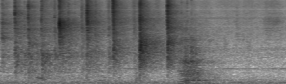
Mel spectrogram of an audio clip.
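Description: Sparse applause from a small audience: a few people clapping unevenly for about three seconds, then stopping.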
